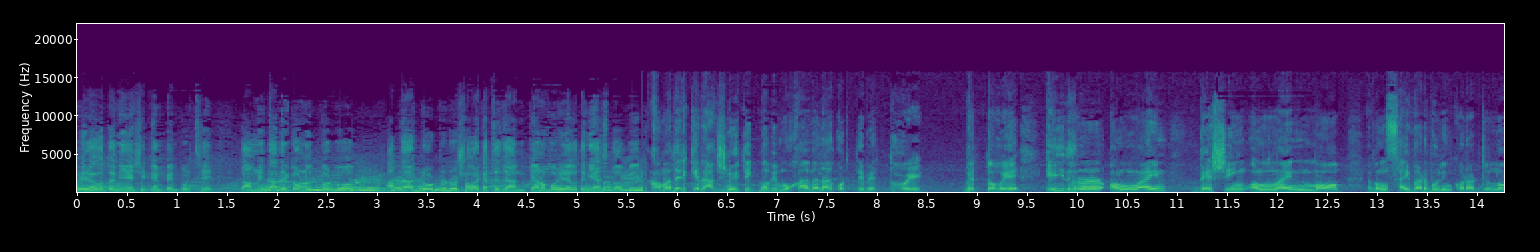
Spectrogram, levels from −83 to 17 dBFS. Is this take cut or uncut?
cut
